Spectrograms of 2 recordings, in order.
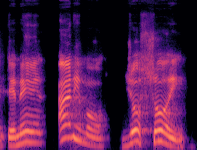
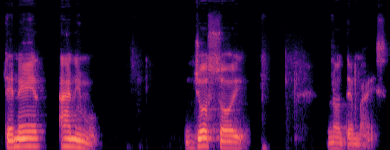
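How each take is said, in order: First: High, slow exclaimed cry across the storm; Jesus calling out to the frightened disciples, high and slow. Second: Calm reassurance. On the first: Retold or imitated. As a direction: call it out slowly, like shouting to frightened men. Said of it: "de inmediato dice que él grita". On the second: Shown as a demonstration. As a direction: say it again tenderly, letting it settle.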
